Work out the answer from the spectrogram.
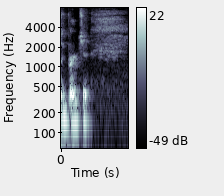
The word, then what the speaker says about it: Burchett: One year they got Congressman Tim Burchett, however you say his name, I think it's Burchett, and he was really forthcoming on that.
